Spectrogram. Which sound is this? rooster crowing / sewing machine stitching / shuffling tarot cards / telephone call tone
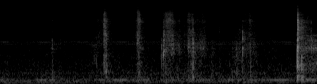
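shuffling tarot cards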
